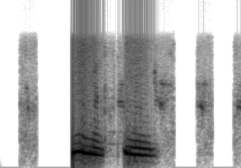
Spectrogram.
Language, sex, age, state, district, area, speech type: Maithili, male, 60+, Bihar, Madhepura, rural, conversation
